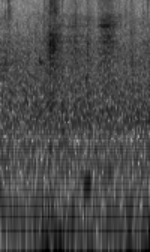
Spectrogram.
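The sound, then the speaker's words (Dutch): Light rain falling outdoors, a soft continuous hiss with faint scattered pattering drops, fairly quiet and steady throughout with no voices. “Een mistroostige bedoeling hoor, hier zo in de regen.”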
